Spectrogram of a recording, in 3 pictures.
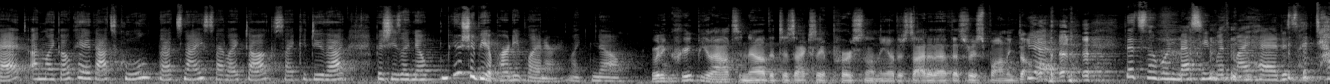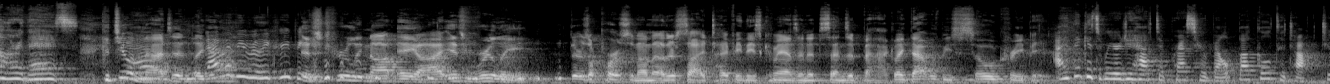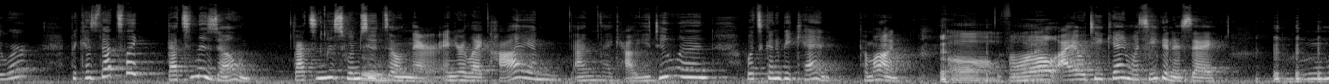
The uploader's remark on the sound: Live once again from Enfuse Conference 2017 in Las Vegas. Live once again from Enfuse Conference 2017 in Las Vegas.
